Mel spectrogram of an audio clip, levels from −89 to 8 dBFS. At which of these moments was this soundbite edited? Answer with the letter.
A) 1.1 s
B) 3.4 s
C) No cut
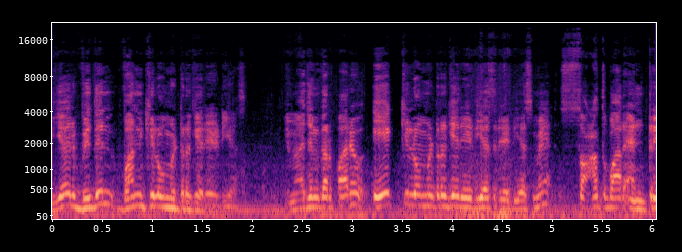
C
